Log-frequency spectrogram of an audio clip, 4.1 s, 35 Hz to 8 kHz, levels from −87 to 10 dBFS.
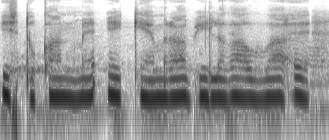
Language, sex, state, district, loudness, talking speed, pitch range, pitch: Hindi, female, Jharkhand, Deoghar, -15 LUFS, 130 wpm, 180-195 Hz, 185 Hz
